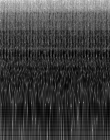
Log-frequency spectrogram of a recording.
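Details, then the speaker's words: Older BMW, warm idle and a little throttle: loud, fast, even ticking clatter; owner thinks it may be direct injection, unsure; no exhaust smoke; seems loud, cause unconfirmed. "I mean I don't know I guess it's all right it it seems a little loud to me though no smoke coming out of the exhaust so that's good"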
